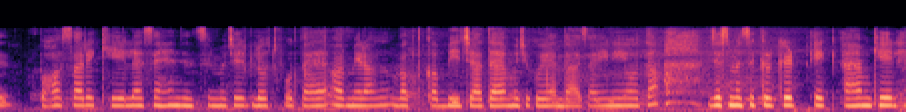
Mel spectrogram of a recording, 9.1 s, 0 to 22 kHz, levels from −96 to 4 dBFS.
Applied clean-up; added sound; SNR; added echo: none; none; none; none.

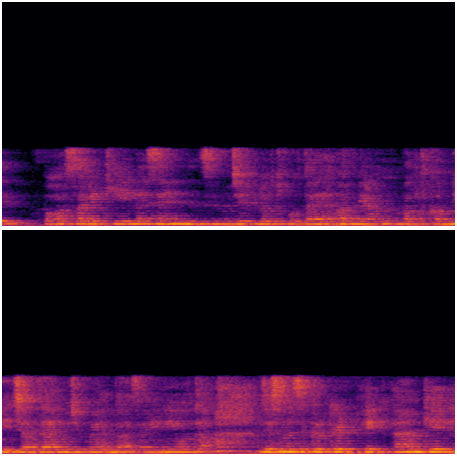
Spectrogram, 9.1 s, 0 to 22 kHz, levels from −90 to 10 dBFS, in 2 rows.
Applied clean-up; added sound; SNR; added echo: none; none; none; reverberation time 0.6 s.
